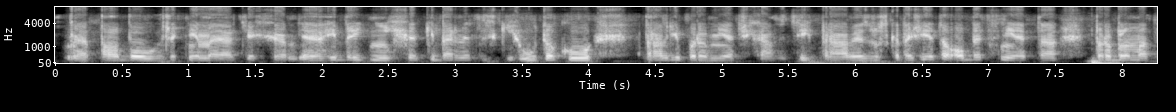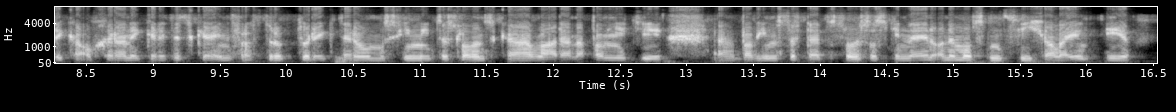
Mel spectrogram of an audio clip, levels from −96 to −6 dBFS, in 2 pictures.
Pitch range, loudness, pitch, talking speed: 105-115 Hz, -17 LUFS, 110 Hz, 135 wpm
